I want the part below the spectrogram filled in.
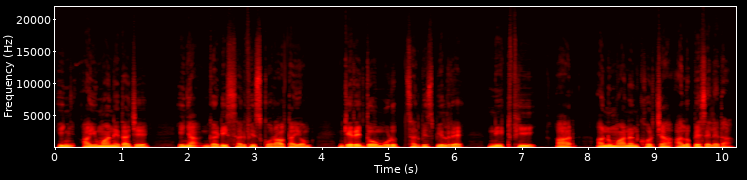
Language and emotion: Santali, fearful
